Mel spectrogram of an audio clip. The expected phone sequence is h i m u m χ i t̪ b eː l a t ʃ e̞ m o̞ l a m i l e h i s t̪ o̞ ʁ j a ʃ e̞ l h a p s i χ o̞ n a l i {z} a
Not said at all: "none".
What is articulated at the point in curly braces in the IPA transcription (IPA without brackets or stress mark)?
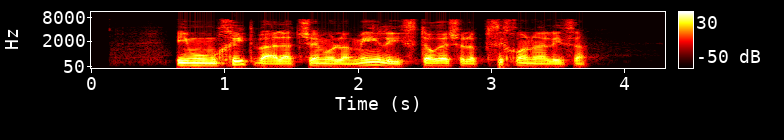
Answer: z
